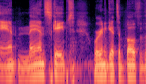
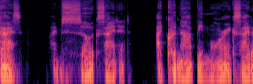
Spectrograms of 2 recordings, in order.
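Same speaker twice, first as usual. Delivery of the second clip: slow, flat, dull, put-on doped-up monotone; 11 dB quieter than usual. Mocking a man in a video's excitement: imitating a sedated-sounding voice. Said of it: "you say it in a voice where it, it, you, you feel like the Quaaludes just kicked in".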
